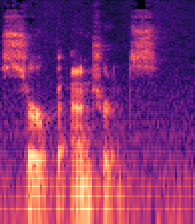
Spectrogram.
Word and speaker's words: Serpentrance: to point out that the band name could also be pronounced serp entrance could be either one yeah yeah uh so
